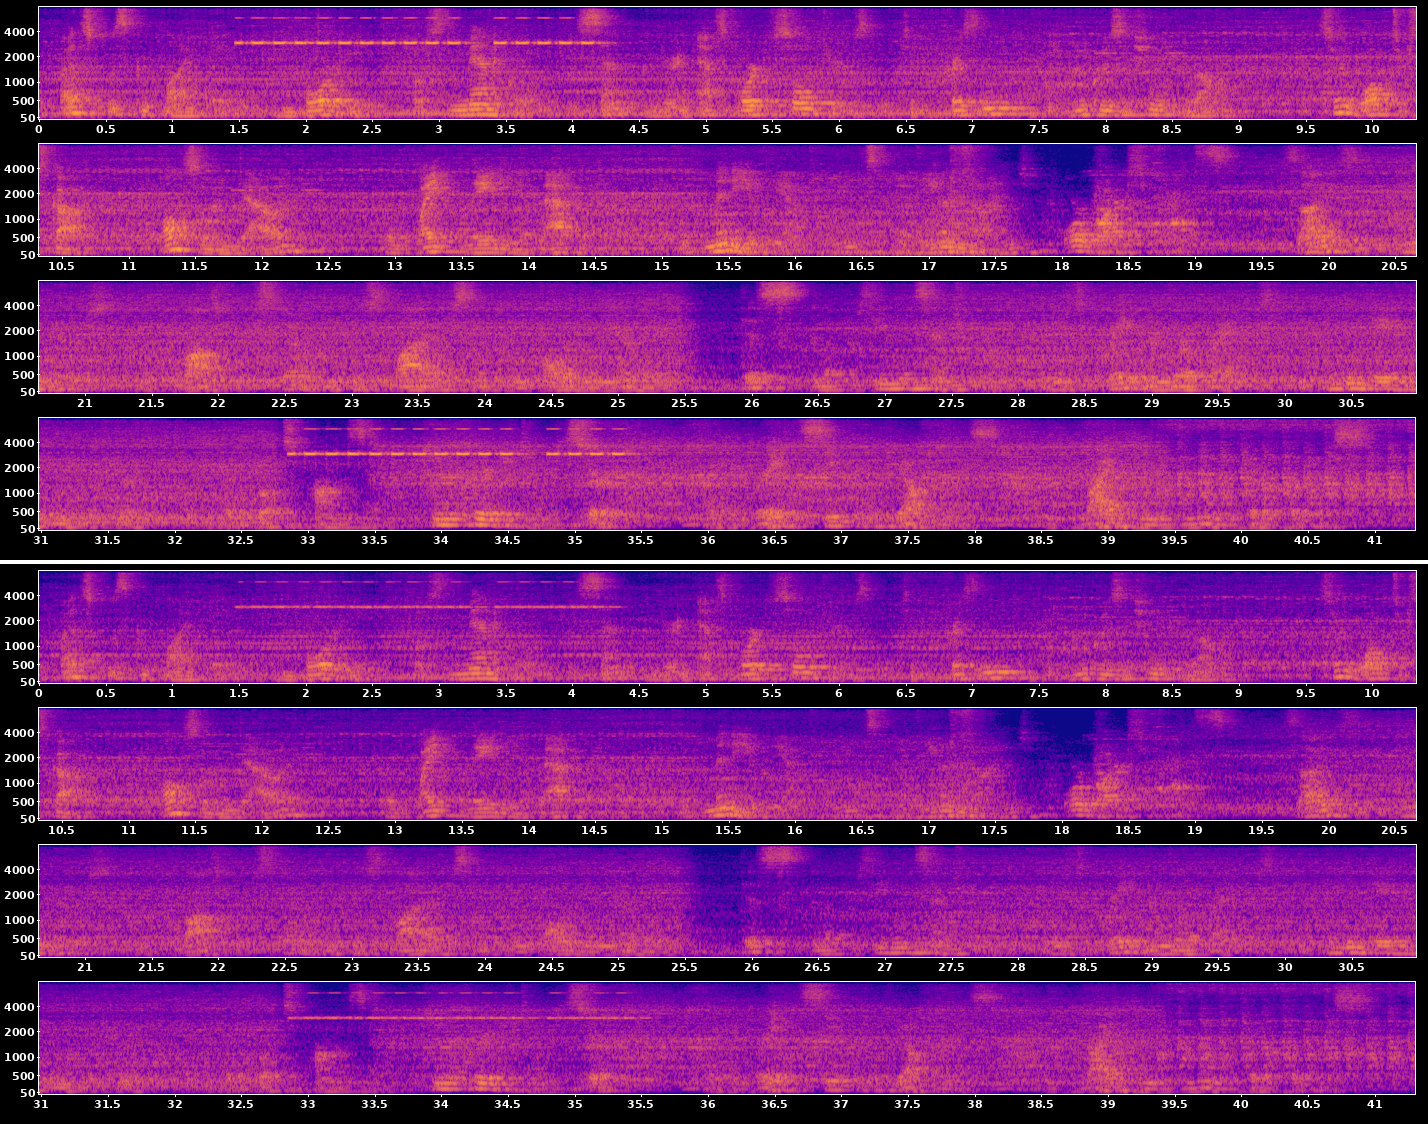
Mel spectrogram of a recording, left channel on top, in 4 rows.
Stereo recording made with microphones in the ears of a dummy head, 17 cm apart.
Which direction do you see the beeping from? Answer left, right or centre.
left.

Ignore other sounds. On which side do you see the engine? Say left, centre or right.
centre.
